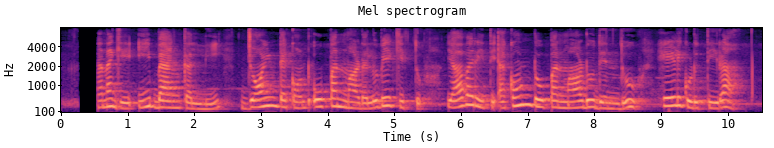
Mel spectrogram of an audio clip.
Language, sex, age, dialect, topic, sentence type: Kannada, male, 36-40, Coastal/Dakshin, banking, question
